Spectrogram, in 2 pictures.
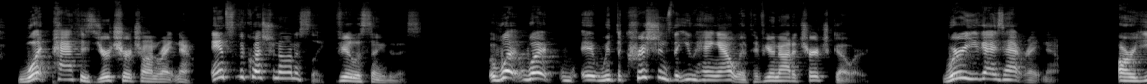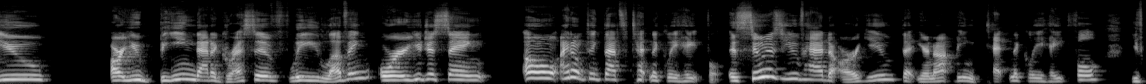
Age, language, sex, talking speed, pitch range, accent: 30-49, English, male, 190 wpm, 140-215 Hz, American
